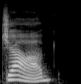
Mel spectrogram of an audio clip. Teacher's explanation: we cannot continue the final B sound we stop the air flow by closing our lips therefore B is a stop if we quickly open our lips we can then release release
